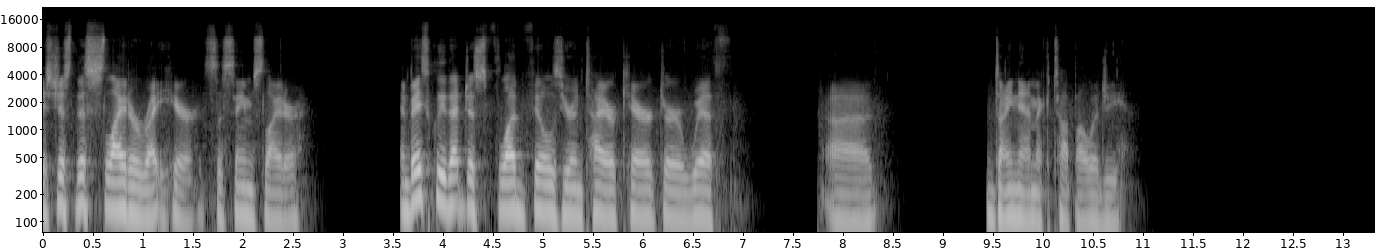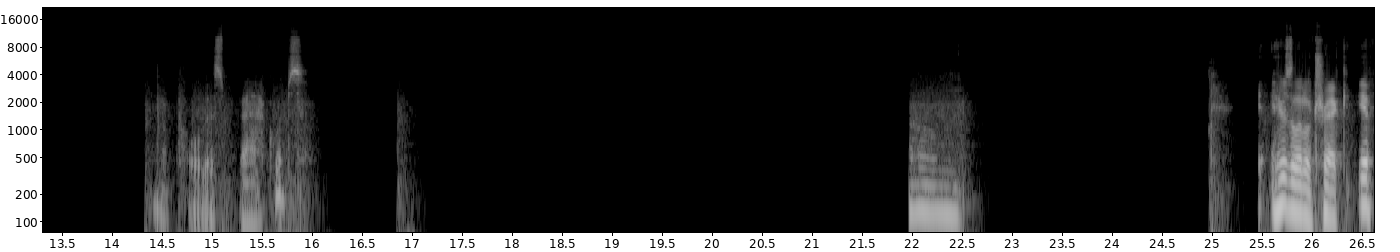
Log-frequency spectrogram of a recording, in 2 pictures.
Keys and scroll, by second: 14.3 shift+z, 15.8 shift+z, 16.6 w, 17.9 q, 25.7 s.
